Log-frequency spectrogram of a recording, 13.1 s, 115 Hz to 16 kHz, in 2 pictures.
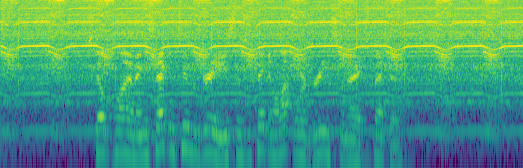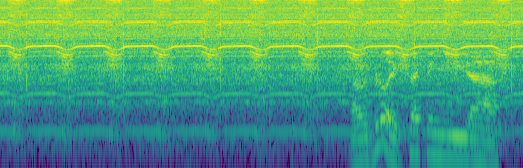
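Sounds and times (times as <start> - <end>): grease gun motor whine: 0.0 - 13.0.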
